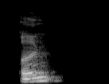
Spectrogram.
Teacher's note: So you are not stressing un or the, but you are stressing the last syllable, that is stand.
